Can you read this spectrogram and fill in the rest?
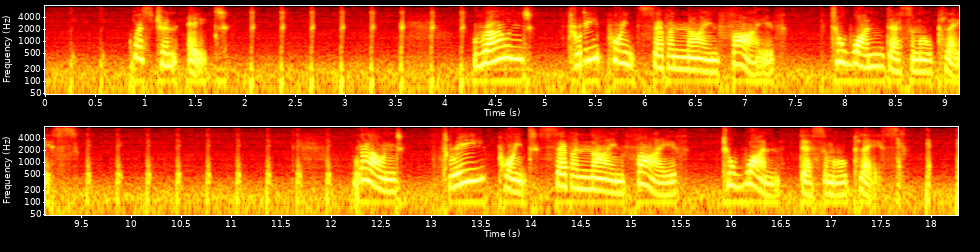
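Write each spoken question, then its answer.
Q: Round 3.795 to one decimal place.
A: 3.8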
